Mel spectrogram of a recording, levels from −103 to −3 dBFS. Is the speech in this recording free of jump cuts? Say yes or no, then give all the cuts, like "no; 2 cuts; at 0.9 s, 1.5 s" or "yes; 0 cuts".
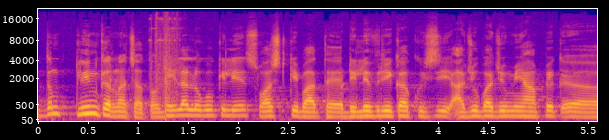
no; 2 cuts; at 1.2 s, 3.0 s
